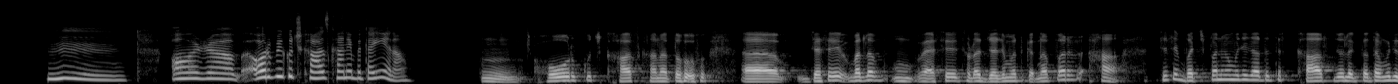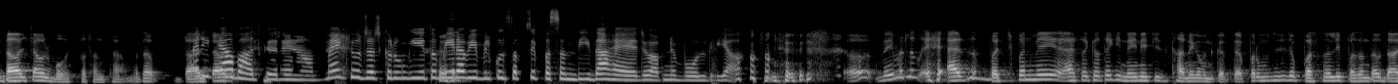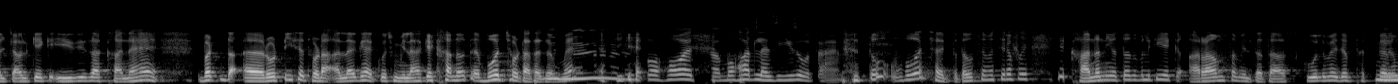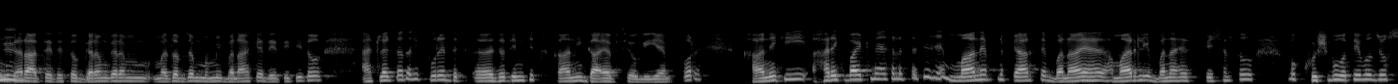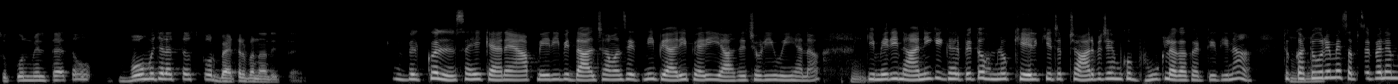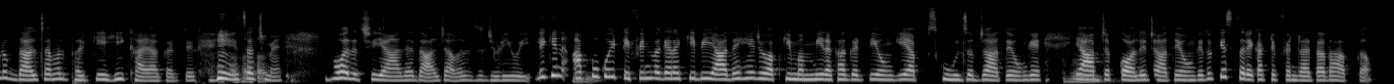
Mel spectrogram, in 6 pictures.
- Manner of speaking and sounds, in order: "और" said as "हौर"; laughing while speaking: "तो"; in English: "जज"; in English: "जज"; chuckle; laugh; chuckle; in English: "ऐज़ अ"; chuckle; in English: "पर्सनली"; in English: "ईज़ी-सा"; in English: "बट"; laughing while speaking: "खाना"; laughing while speaking: "ठीक है?"; chuckle; sniff; in English: "बाइट"; in English: "स्पेशल"; in English: "बेटर"; other background noise; laugh; laughing while speaking: "थे"; in English: "टिफ़िन"; in English: "टिफ़िन"
- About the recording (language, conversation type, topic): Hindi, podcast, क्या तुम्हें बचपन का कोई खास खाना याद है?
